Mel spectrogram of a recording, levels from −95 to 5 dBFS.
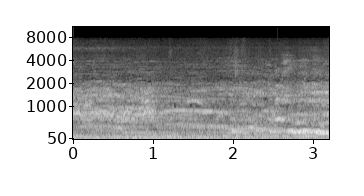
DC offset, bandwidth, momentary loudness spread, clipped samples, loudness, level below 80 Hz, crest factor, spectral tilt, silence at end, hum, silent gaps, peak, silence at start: under 0.1%; 7 kHz; 9 LU; under 0.1%; -17 LUFS; -26 dBFS; 14 dB; -8.5 dB/octave; 0 s; none; none; -2 dBFS; 0 s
